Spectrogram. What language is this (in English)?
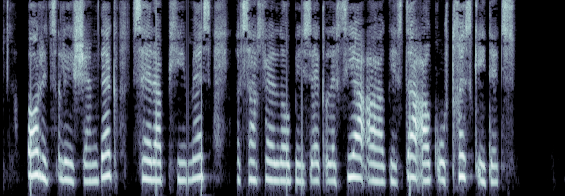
Georgian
